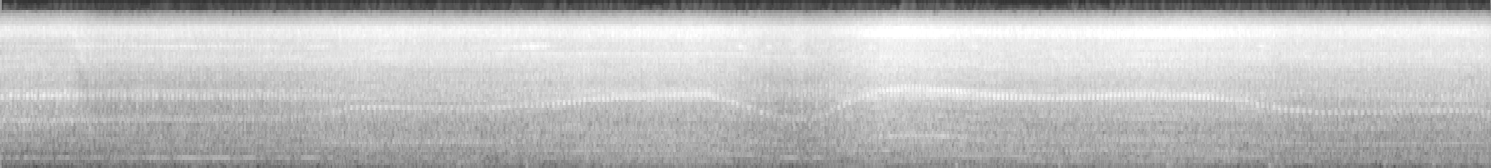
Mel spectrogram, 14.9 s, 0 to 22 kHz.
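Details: BMW E46 318i petrol at idle: a high whistling whine rising and falling in pitch persists after the water pump, all rollers, belts and DISA valve were replaced. A mechanic suspects a slack timing chain; the cause is unconfirmed.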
